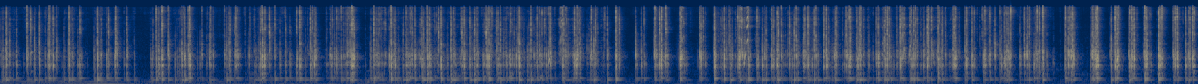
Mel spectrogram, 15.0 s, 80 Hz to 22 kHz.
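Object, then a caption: Plastic speaker housing. Fingers wearing wooden clothespins rapidly tap the front of a blue plastic portable speaker with a hollow housing and grille. The result is a dense, fast stream of short, dry clacks and rattles with a hollow midrange tone around 945 Hz. Each tap dies away almost instantly, with a few brief pauses between bursts.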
